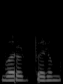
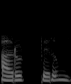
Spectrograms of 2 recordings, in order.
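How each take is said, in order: First: The word starts with a v sound. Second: The word starts directly with a vowel. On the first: The speaker calls it wrong. "வருட்பெரும் கிடையாது" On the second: The speaker calls it right. "அருட்பெரும் ஜோதி. இப்படிதான் வாசிக்கணும்"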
